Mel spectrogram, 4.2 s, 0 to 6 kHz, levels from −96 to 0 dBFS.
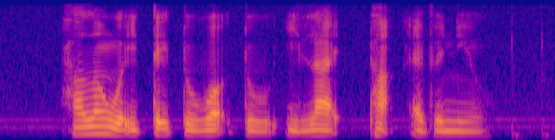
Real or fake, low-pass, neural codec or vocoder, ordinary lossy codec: real; 5.4 kHz; none; none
